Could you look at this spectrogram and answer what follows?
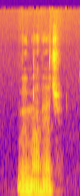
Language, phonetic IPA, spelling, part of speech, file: Polish, [vɨ̃ˈmavʲjät͡ɕ], wymawiać, verb, LL-Q809 (pol)-wymawiać.wav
